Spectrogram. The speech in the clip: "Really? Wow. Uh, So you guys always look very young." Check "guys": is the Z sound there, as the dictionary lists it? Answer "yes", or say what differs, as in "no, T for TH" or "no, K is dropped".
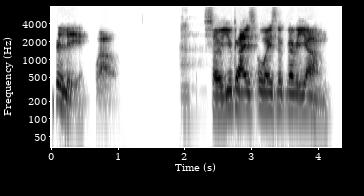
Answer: yes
